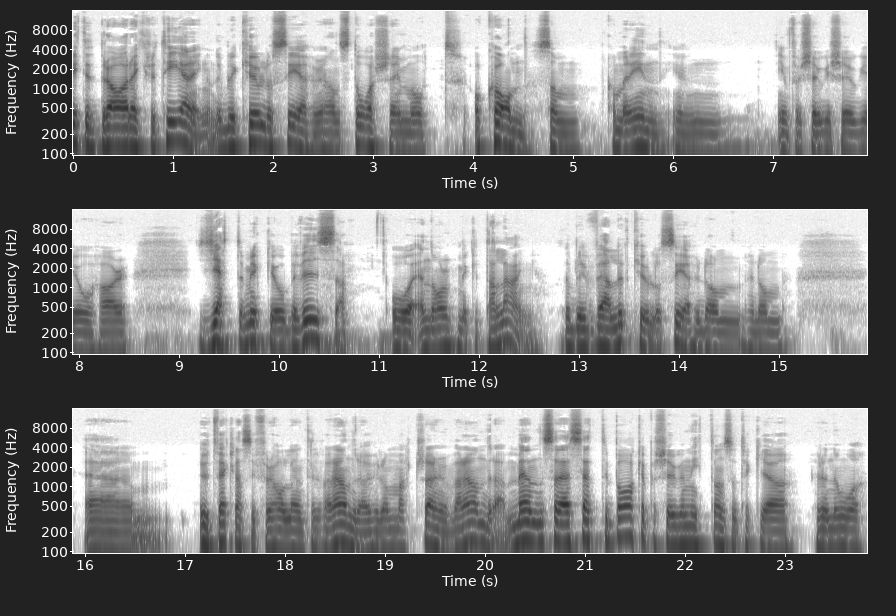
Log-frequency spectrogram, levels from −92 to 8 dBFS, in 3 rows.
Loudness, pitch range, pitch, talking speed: -23 LUFS, 105-130 Hz, 115 Hz, 150 wpm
